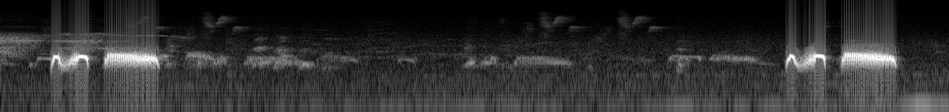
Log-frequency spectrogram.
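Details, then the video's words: Decoy spotted dove cooing in the thúc gù and gáy gọi styles, used to rouse wild doves: two loud paired phrases, each a short hooked note then a longer level coo, at the start and near the end, with soft murmurs between. "thuc gu chim cu gay tieng gay goi cu gay kich boi. cu mồi thúc gù"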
